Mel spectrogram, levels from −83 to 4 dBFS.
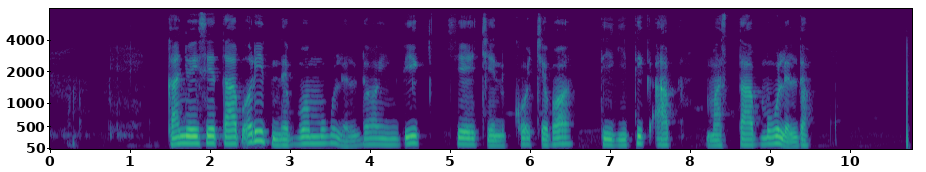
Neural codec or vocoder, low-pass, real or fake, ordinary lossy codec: none; 7.2 kHz; real; none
